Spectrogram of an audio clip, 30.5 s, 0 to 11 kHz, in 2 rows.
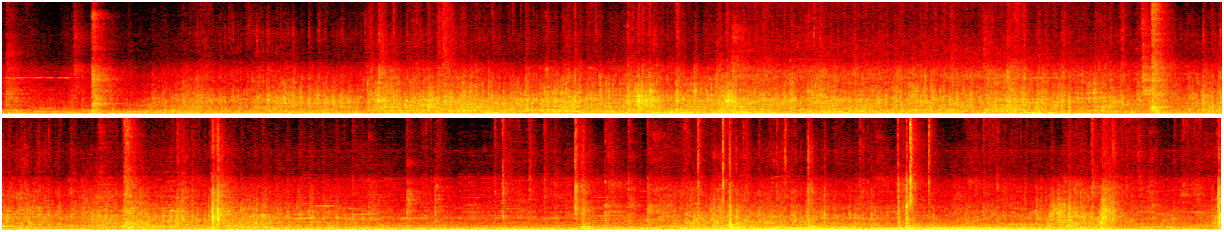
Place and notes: {
  "title": "marnach, shopping center",
  "date": "2011-09-17 17:37:00",
  "description": "Inside a shopping center. The opening of the automatic door, a child on an electric toy, the beeping of the counter, the sound of a paper bag, the opening and closing of a bread box, some background radio music, pneumatic air, the hum of the ventilation, the rolling of a plastic shopping cart, a french announcement, the electric buzz of the ice fridges, steps on stone floor.\nMarnach, Einkaufszentrum\nIn einem Einkaufszentrum. Das Öffnen der automatischen Tür, ein Kind auf einem elektrischen Spielzeug, das Piepsen der Schalter, das Geräusch von einer Papiertüte, das Öffnen und Schließen einer Brotdose, etwas Radiomusik im Hintergrund, Druckluft, das Brummen der Lüftung, das Rollen von einem Einkaufswagen aus Plastik, eine französische Durchsage, das elektrische Summen der Eisschränke, Schritte auf dem Steinboden.\nMarnach, centre commercial\nA l’intérieur d’un centre commercial.",
  "latitude": "50.05",
  "longitude": "6.07",
  "altitude": "506",
  "timezone": "Europe/Luxembourg"
}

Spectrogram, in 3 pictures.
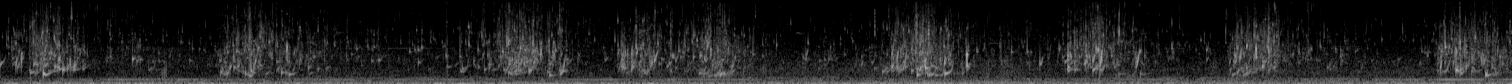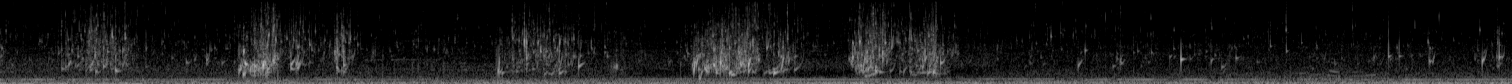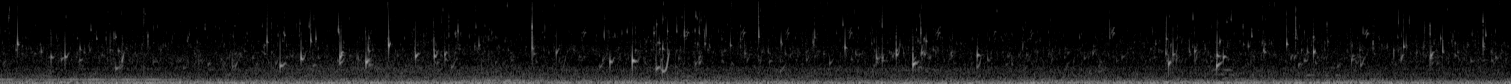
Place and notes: {
  "title": "river drava, dvorjane - stones, river, walking",
  "date": "2015-08-09 19:16:00",
  "latitude": "46.48",
  "longitude": "15.77",
  "timezone": "Europe/Ljubljana"
}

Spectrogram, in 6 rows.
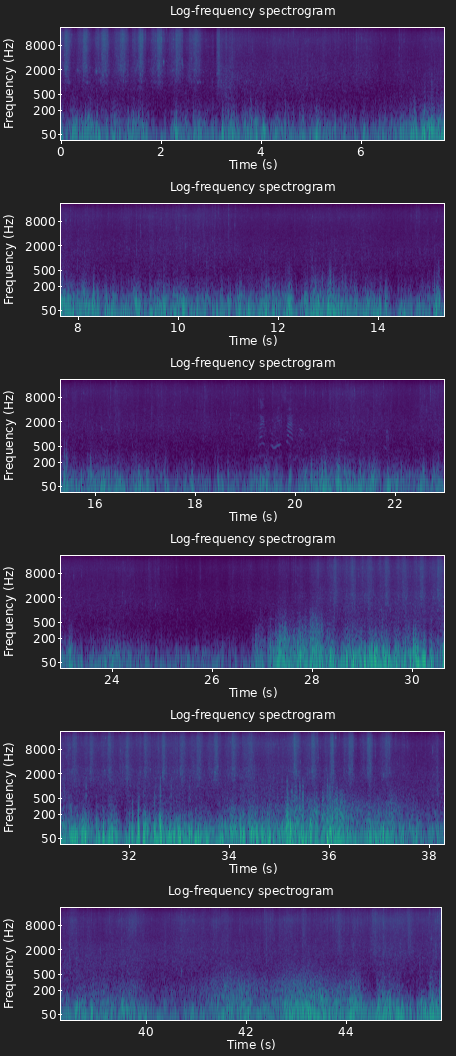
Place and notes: {
  "title": "Changhua County, Taiwan - at sea",
  "date": "2014-03-09 09:46:00",
  "description": "Cold strong wind, The sound of the wind, Women working at sea, Oyster\nZoom H6 MS",
  "latitude": "23.93",
  "longitude": "120.28",
  "timezone": "Asia/Taipei"
}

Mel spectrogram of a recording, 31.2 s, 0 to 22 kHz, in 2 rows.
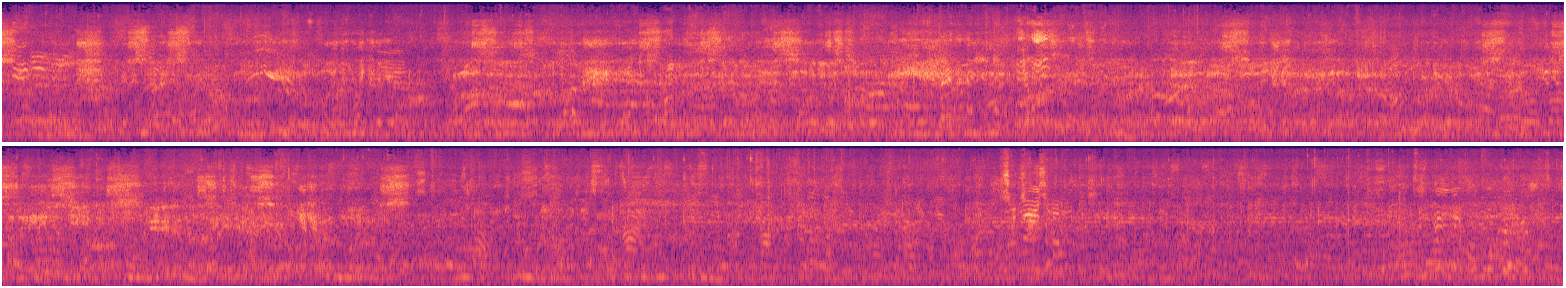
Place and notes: {
  "title": "ул. Кирова, Челябинск, Челябинская обл., Россия - walking people, children, sound advertising, laughter, scattering of small coins.",
  "date": "2020-02-22 21:20:00",
  "description": "One of the main walking roads of Chelyabinsk. People relax and go to the cafe. Lots of sculptures.",
  "latitude": "55.16",
  "longitude": "61.40",
  "altitude": "220",
  "timezone": "Asia/Yekaterinburg"
}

